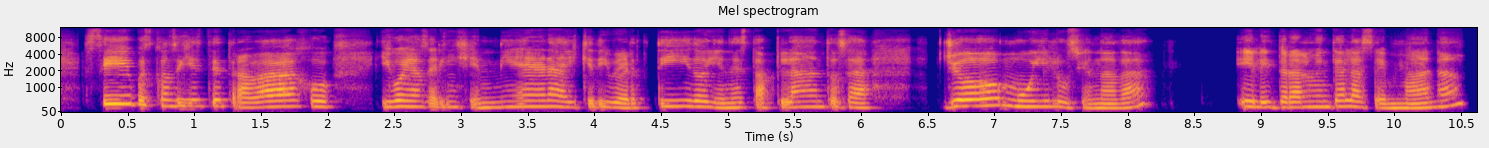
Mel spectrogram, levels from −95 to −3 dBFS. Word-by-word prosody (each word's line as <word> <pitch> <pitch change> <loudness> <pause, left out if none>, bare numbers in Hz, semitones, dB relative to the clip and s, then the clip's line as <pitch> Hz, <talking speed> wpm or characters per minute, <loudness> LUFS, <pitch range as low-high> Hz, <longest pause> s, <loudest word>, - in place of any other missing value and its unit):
"Sí, 345 0 +5
pues - - -1
conseguí 250 0 -3
este 250 0 -3
trabajo, 225 +1 +2 0.4
y 220 - -2
voy 235 0 +3
a 225 - 0
ser - - -3
ingeniera, 220 +3 -1
y 205 - -6
qué - - -2
divertido, 205 +5 -1
y 200 -3 -3
en 185 - -1
esta 195 +1 -4
planta". 220 +2 -2
O - - -6
sea, 185 -2 -1 0.5
yo 255 +6 +5
muy 235 -3 0
ilusionada, 190 - -3 0.6
y 230 - +3
literalmente 210 +3 0
a - - +1
la 225 -2 +1
semana, 185 - -1
220 Hz, 155 wpm, -21 LUFS, 195-235 Hz, 0.6 s, Sí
